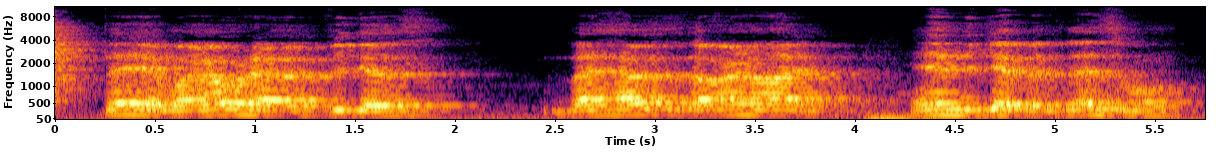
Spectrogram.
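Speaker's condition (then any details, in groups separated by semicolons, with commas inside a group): Spastic quadriplegia cerebral palsy; spastic quadriplegic form, lifelong; out of breath when starting to read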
